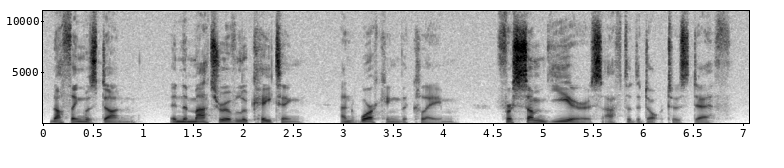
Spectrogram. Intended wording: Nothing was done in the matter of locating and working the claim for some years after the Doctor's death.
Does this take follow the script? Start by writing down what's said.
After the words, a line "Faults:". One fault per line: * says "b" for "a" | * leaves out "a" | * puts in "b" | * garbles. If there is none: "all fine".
Nothing was done in the matter of locating and working the claim for some years after the Doctor's death.
Faults:
all fine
